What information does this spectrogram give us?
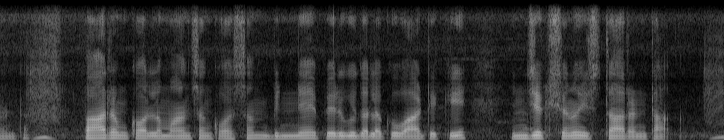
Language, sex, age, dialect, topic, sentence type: Telugu, male, 18-24, Southern, agriculture, statement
